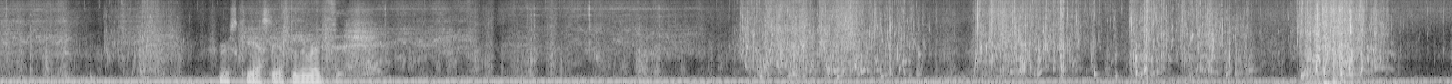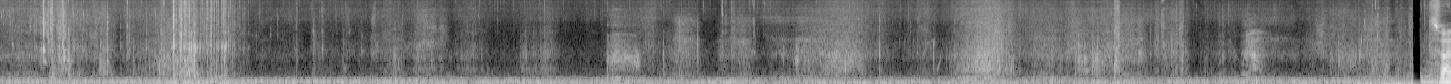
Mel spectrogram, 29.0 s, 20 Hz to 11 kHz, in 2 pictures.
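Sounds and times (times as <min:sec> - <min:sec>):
steady low hum: 0:00.0 - 0:29.0
water splashing around kayak: 0:07.2 - 0:17.0.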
